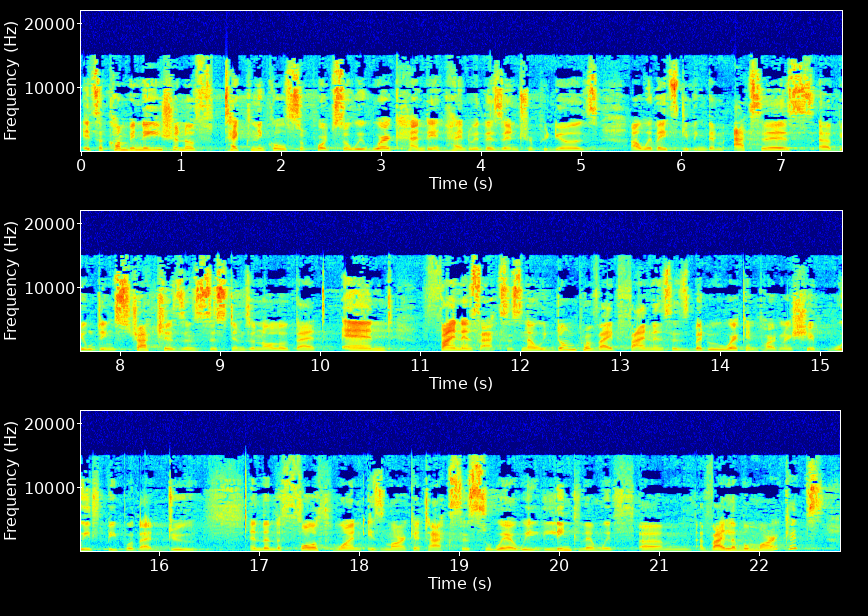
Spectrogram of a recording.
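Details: Adult woman speaking; Normal voice.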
